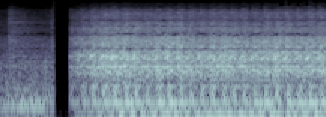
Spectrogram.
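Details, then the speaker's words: Motorcycle, cold engine, after replacing the faulty cam chain tensioner actuator and its gasket, which had caused cam chain noise: smooth, even idle with a steady light pulse and no ticking or rattling from the top end; normal idle. "Motor frio, motocicleta bem caladinha, sem nenhum barulho, beleza?"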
